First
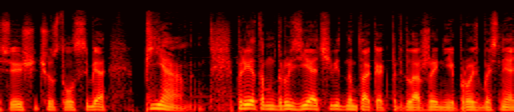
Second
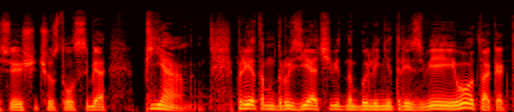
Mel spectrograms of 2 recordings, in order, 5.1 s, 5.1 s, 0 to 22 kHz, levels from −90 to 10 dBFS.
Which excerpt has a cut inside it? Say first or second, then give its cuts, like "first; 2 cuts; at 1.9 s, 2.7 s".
first; 1 cut; at 3.6 s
